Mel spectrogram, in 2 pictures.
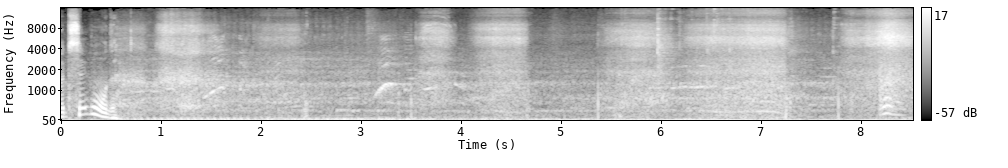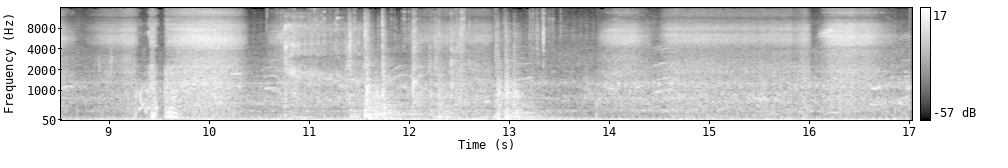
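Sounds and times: motorcycle engine idling: 0.5 - 17.0
breathing: 0.6 - 2.7, 3.6 - 4.8, 5.4 - 11.5, 13.9 - 17.0
knocks and scrapes: 10.6 - 13.7.

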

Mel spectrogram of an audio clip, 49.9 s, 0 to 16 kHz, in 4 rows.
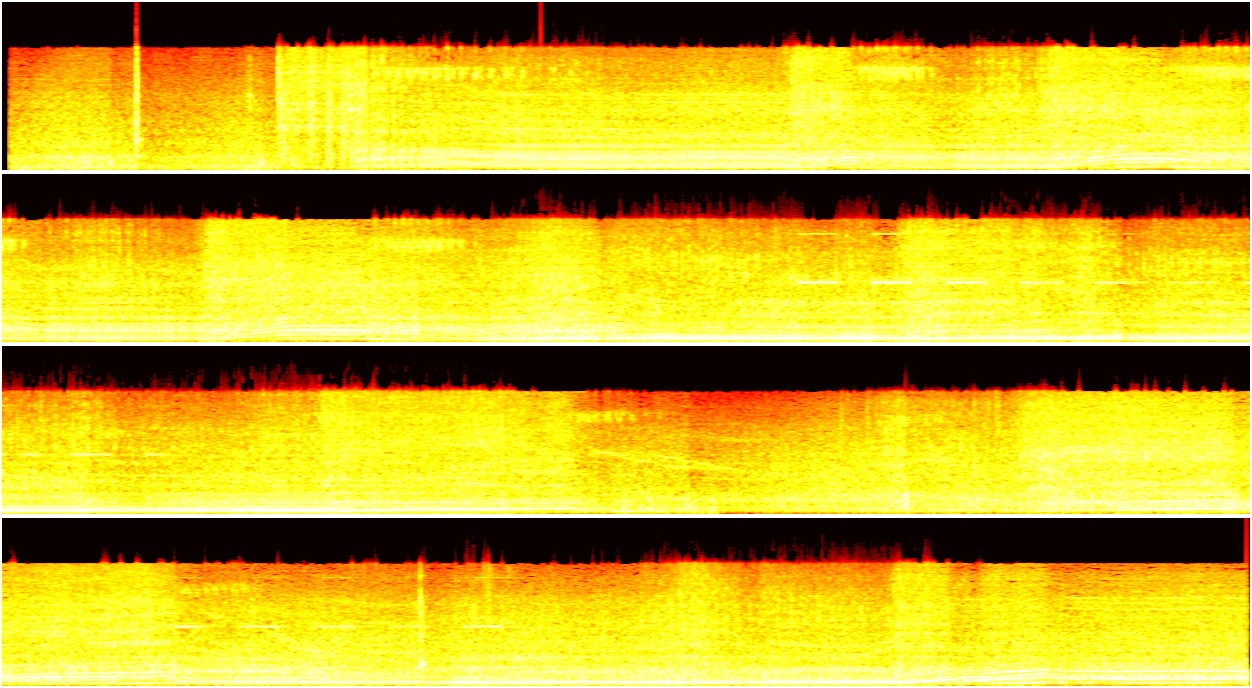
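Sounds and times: forklift engine revving: 2.8 - 31.0, 33.7 - 49.9
backup beeper beeping: 20.5 - 26.8, 39.1 - 42.6, 48.0 - 49.9.

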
